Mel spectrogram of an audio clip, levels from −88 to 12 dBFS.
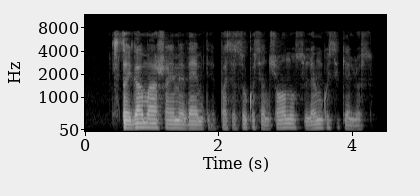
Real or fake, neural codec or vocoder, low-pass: real; none; 7.2 kHz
